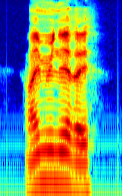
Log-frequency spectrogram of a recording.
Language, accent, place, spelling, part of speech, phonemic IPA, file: French, France, Lyon, rémunérer, verb, /ʁe.my.ne.ʁe/, LL-Q150 (fra)-rémunérer.wav
- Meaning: to remunerate; pay back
